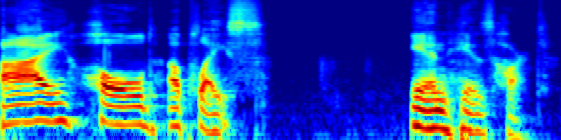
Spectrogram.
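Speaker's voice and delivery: very slow, every word drawn out and weighted; deliberate, spaced delivery with a falling close; slow, emphatic repetition. Real, not acted. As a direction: drive the line home word by word. Teacher repeats the hymn line.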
